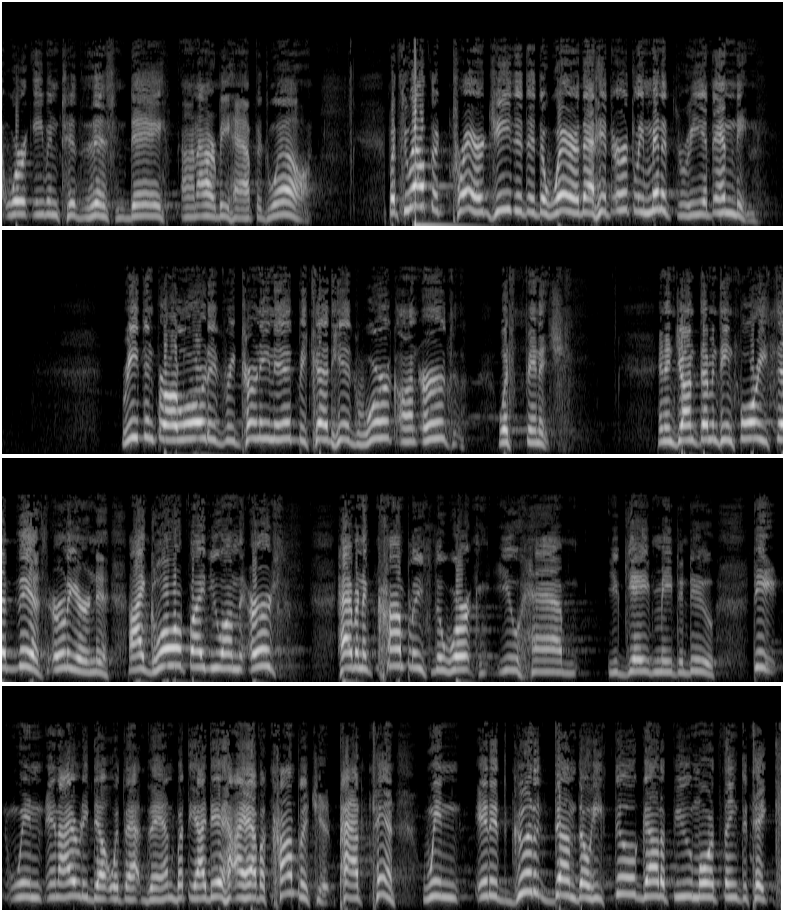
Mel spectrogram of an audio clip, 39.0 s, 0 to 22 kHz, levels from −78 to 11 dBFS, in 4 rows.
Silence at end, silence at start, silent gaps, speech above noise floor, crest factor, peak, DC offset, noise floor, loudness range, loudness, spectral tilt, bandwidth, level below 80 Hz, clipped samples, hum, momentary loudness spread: 0 s; 0 s; none; 52 dB; 16 dB; -2 dBFS; under 0.1%; -68 dBFS; 7 LU; -17 LUFS; -4.5 dB/octave; 11.5 kHz; -50 dBFS; under 0.1%; none; 13 LU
